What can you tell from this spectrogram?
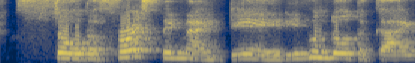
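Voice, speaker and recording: A woman with a non-native accent and lively intonation, talking at a moderate pace. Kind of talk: interview.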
